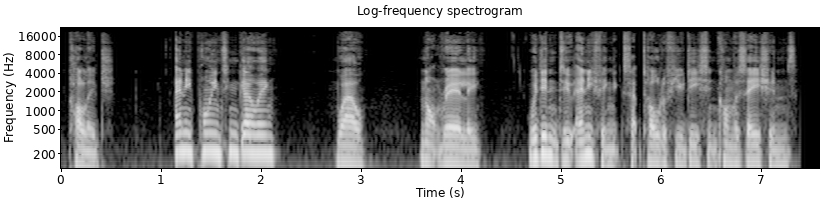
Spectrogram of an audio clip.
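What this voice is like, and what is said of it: Old-fashioned gentleman's voice. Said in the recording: “Why do you talk like an old-fashioned gentleman?”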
